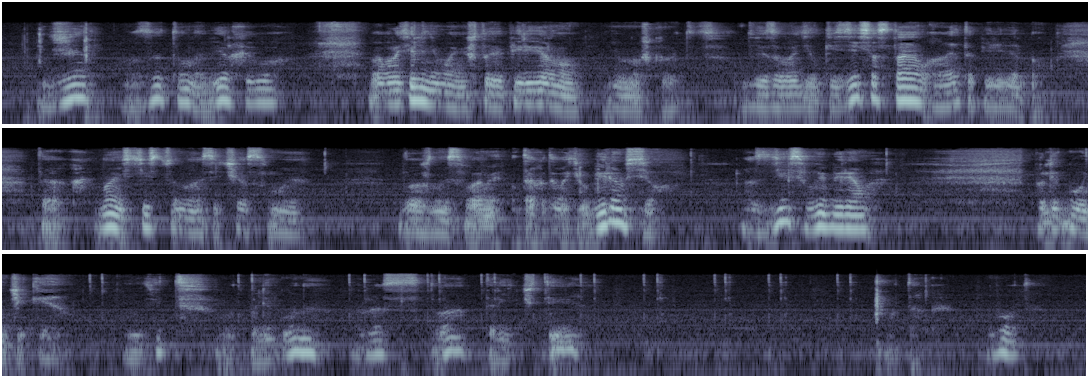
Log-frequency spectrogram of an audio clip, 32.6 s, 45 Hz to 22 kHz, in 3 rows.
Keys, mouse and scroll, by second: 0.2 g, 3.6-5.0 scroll down 3, 10.3-12.7 scroll up 10, 13.0-15.9 middle drag, 16.6 KP_Divide, 17.7-20.7 middle drag, 21.7-24.2 drag, 25.2 click, 25.9 shift+click, 26.5 shift+click, 27.0 shift+click, 27.5 shift+click, 28.1 shift+click, 28.8 shift+click, 29.3 shift+click, 30.0 shift+click, 30.9-32.5 middle drag.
